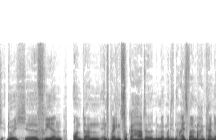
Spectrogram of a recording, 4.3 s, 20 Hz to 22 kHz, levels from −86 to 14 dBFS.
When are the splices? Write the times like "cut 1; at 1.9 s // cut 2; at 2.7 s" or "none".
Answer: cut 1; at 1.3 s // cut 2; at 2.9 s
